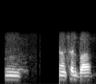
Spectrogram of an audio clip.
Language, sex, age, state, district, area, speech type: Tamil, male, 60+, Tamil Nadu, Thanjavur, rural, conversation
